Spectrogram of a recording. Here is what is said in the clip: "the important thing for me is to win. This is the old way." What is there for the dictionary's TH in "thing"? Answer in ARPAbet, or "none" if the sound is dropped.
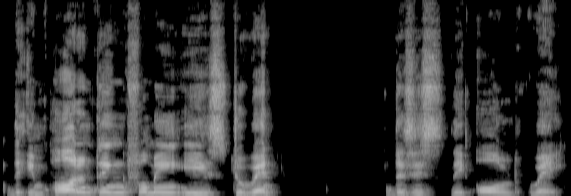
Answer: T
